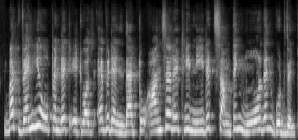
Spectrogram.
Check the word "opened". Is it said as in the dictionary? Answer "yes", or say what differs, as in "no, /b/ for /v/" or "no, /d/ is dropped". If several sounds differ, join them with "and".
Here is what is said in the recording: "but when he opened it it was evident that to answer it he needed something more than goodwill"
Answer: yes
